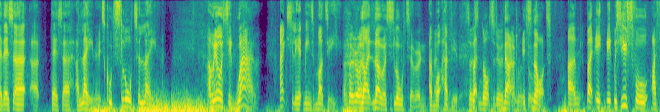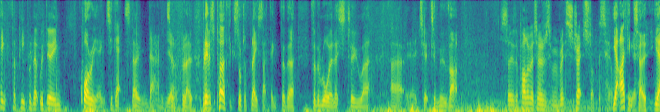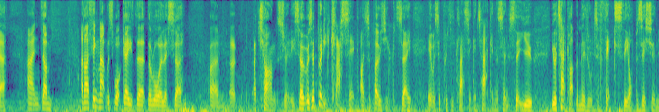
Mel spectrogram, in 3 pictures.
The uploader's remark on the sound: At the site of a Civil War battlefield in the hills just north of Bath. It's a dark winter's day and fog descends creating an atmosphere of 'gunsmoke' and eerie sounds.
